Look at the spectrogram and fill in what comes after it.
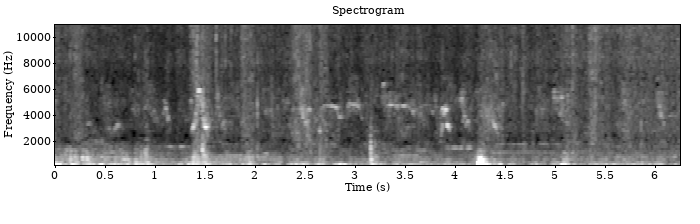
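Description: Faint bird chirps over a low rumble on the microphone, with one short, louder animal call about four seconds in.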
